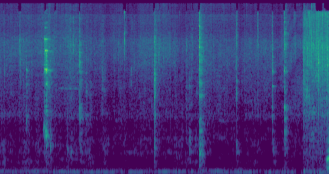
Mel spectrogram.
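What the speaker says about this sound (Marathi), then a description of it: "ह्याला फुल फ्लेमवरती आपल्याला परतून घ्यायचं म्हणजे छान स्मोकी फ्लेवर येतं" Onion chunks and red capsicum stir-fried on full flame, a steady close sizzle broken by sharp scraping stirs of a spatula against the pan, with no talking.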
